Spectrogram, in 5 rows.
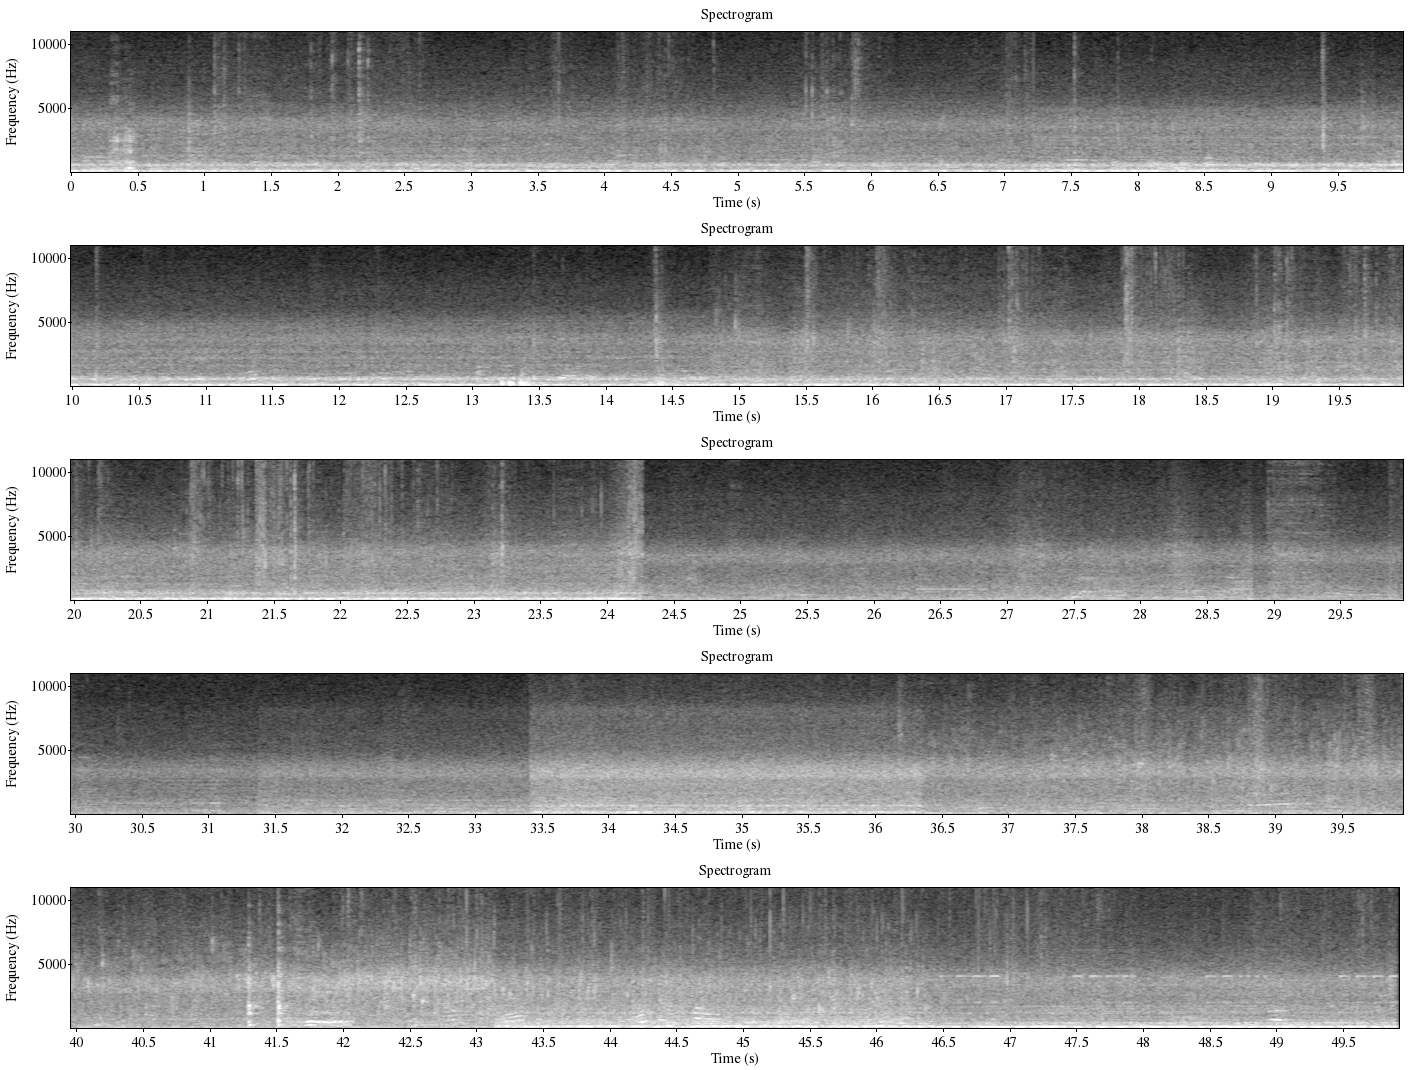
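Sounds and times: low machine hum: 0.0 - 24.3, 30.2 - 49.9
oil sizzling in fryer: 33.5 - 49.9.

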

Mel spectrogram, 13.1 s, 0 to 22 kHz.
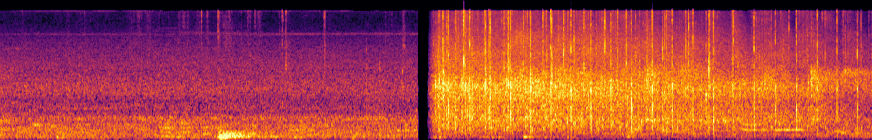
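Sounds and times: crowd applauding: 6.4 - 13.0.

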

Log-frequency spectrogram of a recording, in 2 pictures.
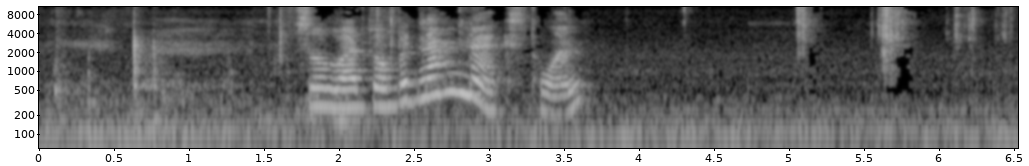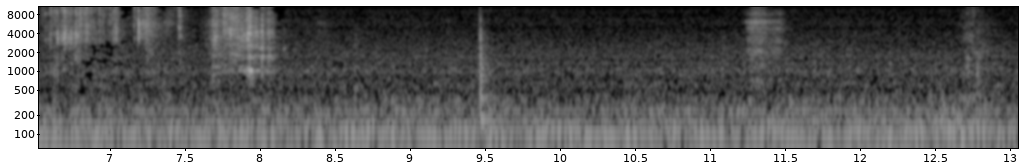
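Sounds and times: foil wrapper crinkling: 5.0 - 8.1.

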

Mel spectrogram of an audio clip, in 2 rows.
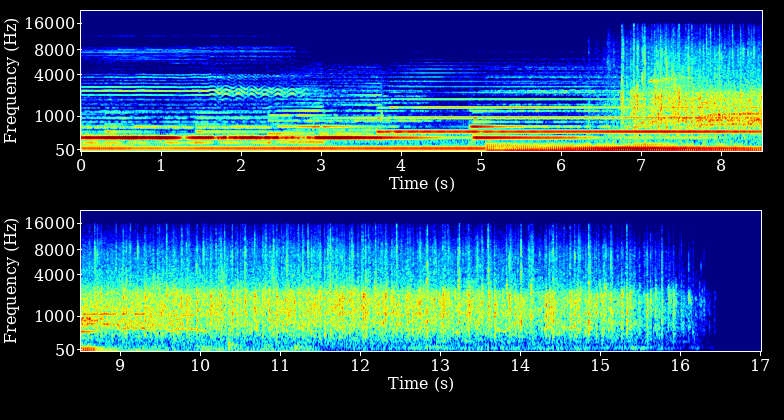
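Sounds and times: music held chord: 0.1 - 9.0
audience applauding: 6.4 - 16.5.

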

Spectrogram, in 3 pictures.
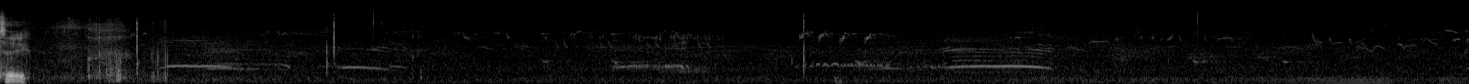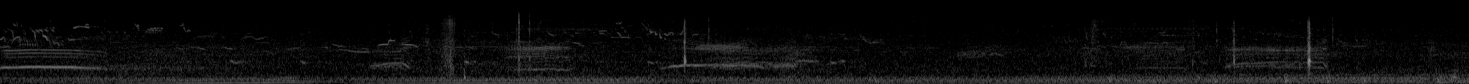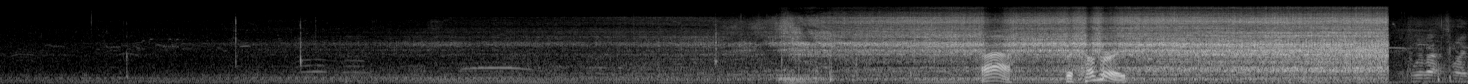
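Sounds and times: sheep bleating: 1.6 - 4.0, 9.3 - 10.5, 14.7 - 15.8, 19.8 - 20.4, 21.4 - 22.9, 26.0 - 28.0, 32.3 - 36.0
distant engine drone: 14.9 - 43.9.

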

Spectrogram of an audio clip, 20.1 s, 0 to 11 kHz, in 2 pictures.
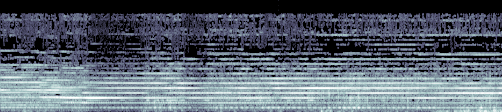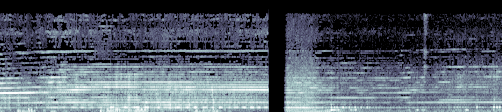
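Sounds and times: machine motors whining: 0.0 - 20.0.

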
